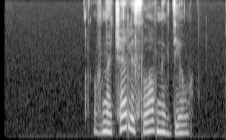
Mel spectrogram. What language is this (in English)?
Russian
